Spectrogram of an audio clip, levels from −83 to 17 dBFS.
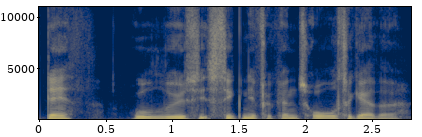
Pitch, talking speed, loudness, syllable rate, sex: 115 Hz, 130 wpm, -17 LUFS, 5.4 syllables/s, male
